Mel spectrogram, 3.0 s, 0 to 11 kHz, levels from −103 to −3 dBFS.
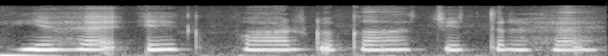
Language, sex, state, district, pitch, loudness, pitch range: Hindi, female, Jharkhand, Palamu, 280 Hz, -16 LUFS, 275-285 Hz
